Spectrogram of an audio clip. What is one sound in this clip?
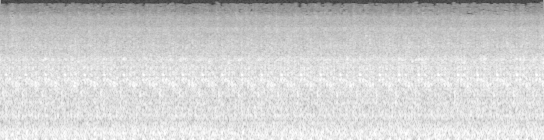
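A truck's cab rattles and shakes over a bumpy snowy track.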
